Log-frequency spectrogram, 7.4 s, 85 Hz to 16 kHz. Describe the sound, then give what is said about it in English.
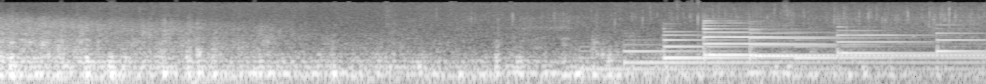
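Steady rain with a deep, continuous rumble of thunder, joined partway through by gentle, sustained chime-like musical notes playing over the storm; a 30-second clip played by pressing a button on a green sound box. No one speaks. “Like this one is called The Peace of Thunder.”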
